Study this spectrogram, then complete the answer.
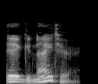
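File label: "ignitor", English, British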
